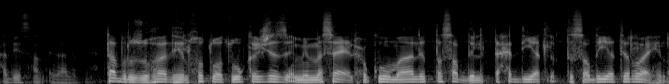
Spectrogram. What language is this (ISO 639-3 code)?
ara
